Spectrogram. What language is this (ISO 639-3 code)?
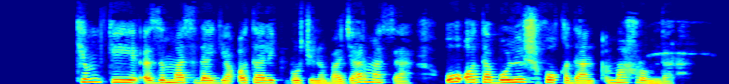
uzb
